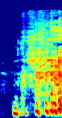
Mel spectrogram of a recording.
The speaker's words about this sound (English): It sounds like I coughed. Sorry, that was probably easily the douchiest thing I've ever done. I almost choked.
